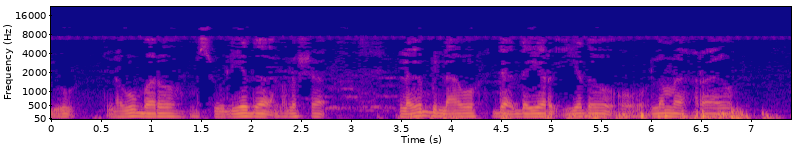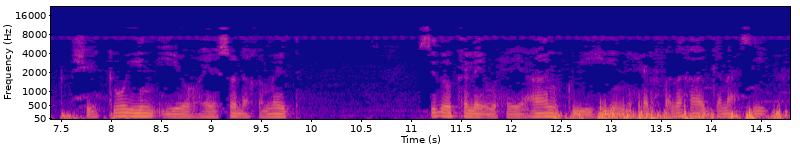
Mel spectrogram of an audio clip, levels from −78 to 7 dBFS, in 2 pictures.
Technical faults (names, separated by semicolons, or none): MP3 compression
